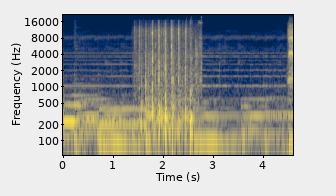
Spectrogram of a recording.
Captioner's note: feathers flapping; bird screeching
